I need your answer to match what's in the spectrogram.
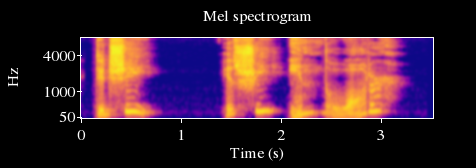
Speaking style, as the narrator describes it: said Maine in a disbelieving voice

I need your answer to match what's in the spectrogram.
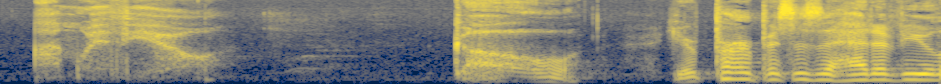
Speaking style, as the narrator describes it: Jesus whisper

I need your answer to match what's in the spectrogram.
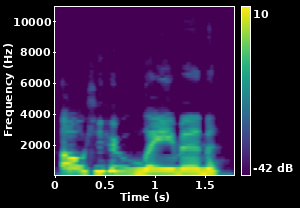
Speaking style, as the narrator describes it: laughed

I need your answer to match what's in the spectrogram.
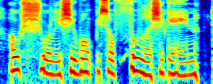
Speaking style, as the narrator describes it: Derry said under his breath

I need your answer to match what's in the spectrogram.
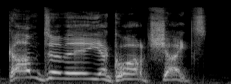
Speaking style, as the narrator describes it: was now shouting

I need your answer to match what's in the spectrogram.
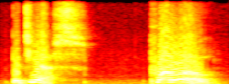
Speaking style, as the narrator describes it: I cried

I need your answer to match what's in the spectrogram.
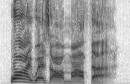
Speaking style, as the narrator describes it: cried Bob Cratchit

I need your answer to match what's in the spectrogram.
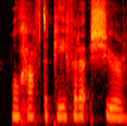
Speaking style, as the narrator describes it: muttered Kate

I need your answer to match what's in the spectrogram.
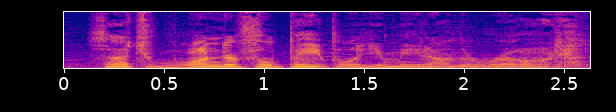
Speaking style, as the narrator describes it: muttered

